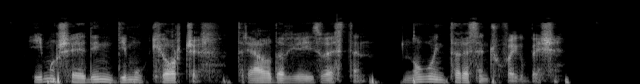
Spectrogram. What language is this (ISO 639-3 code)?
bul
